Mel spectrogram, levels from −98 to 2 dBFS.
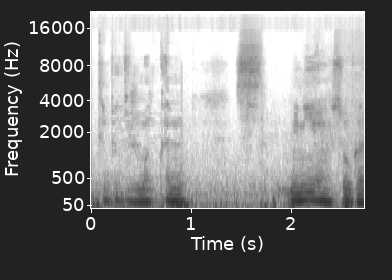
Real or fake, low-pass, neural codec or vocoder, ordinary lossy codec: real; 19.8 kHz; none; Opus, 16 kbps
